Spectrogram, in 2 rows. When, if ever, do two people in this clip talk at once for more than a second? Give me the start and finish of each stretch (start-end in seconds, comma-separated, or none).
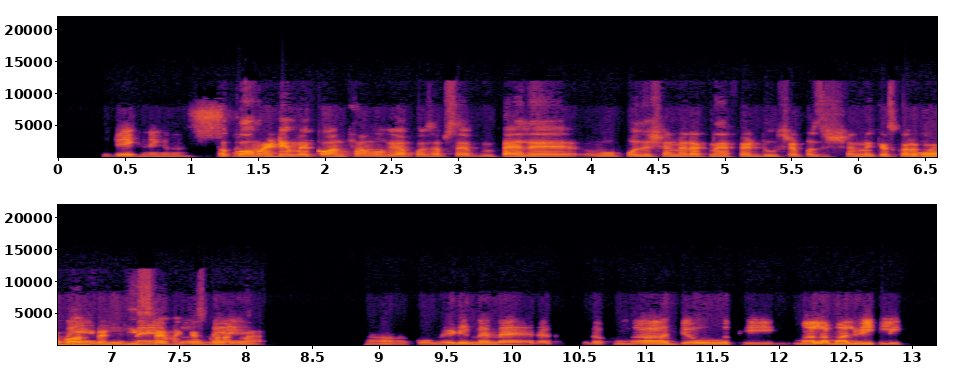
6.4-7.9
